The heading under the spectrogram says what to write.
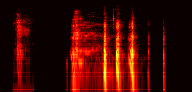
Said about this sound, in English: Let me clear my throat.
